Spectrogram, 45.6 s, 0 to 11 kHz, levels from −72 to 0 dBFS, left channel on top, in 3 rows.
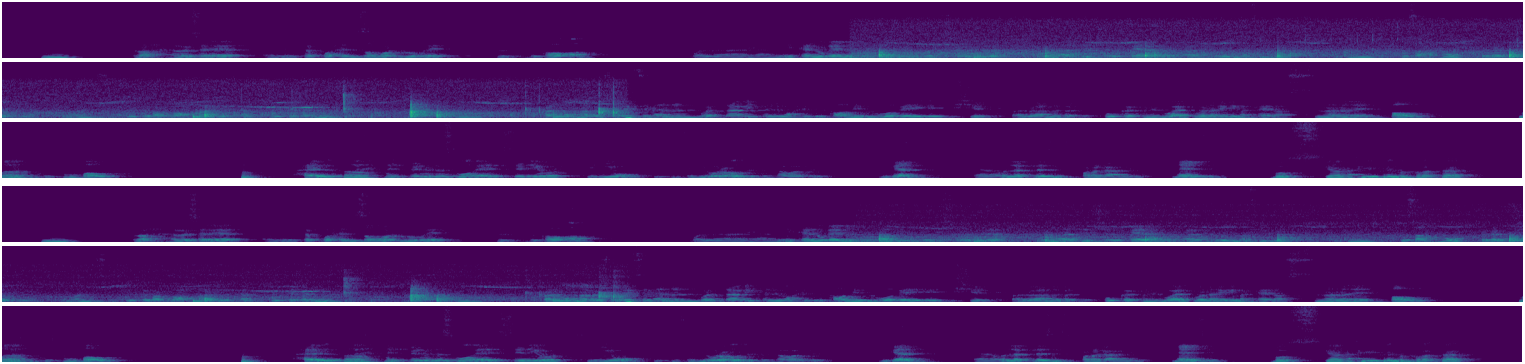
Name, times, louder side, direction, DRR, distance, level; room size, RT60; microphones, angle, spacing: voice 1, 1.3-4.4 4.9-5.8 6.9-10.0 10.3-12.8 14.0-15.5 15.8-18.5 20.6-29.5 30.4-31.6 33.3-38.6 39.2-39.7 40.1-41.8 42.1-42.6 43.8-43.9, right 1 dB, 45° right, -5 dB, 1.0 m, -44 dB
Fireworks, 8.5-21.5, left 4 dB, 85° left, 0.5 m, -42 dB
voice 2, 43.1-45.0, left 1 dB, 5° right, -3 dB, 0.5 m, -43 dB
4.7 x 2.4 x 2.4 m, 0.63 s
head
